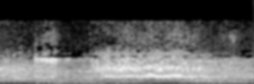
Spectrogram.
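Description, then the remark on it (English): A car roars off hard with its tires squealing, a loud, sustained screech that swells midway through before easing slightly, with no one speaking. “There goes a driver who doesn't care much about money. He's wasting gasoline.”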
